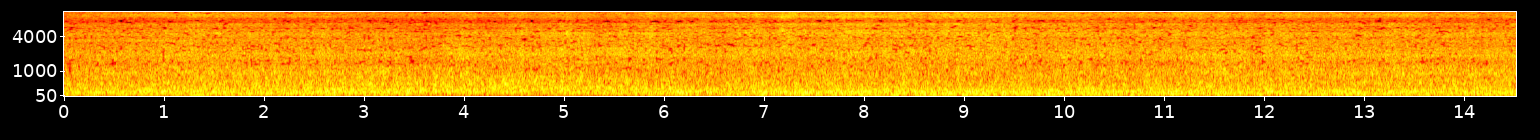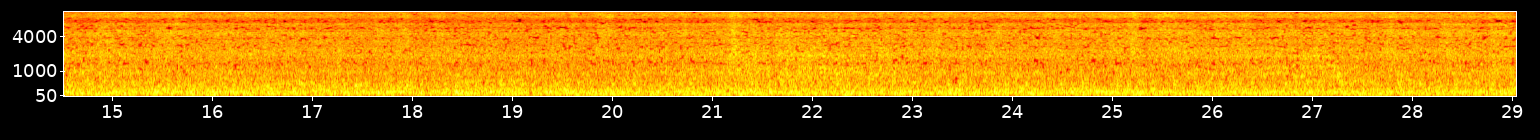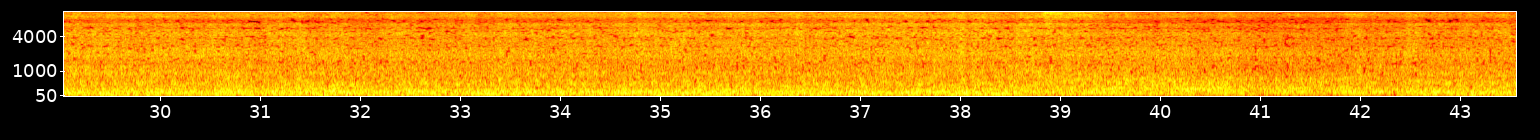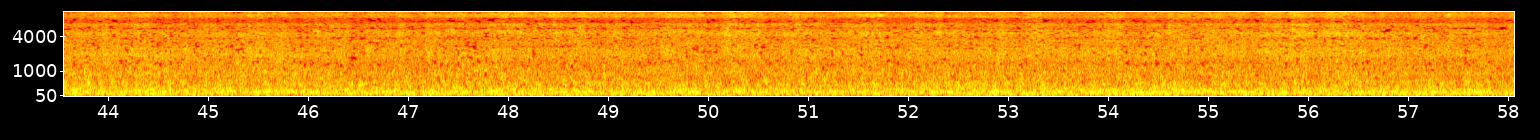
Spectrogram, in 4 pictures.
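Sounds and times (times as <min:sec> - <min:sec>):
goods train wagons rolling past: 0:00.0 - 0:58.0
wind buffeting microphone: 0:00.0 - 0:58.0.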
